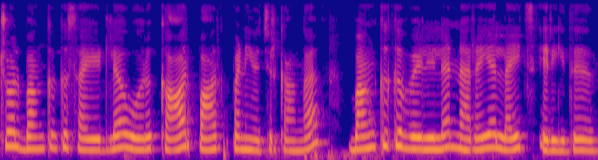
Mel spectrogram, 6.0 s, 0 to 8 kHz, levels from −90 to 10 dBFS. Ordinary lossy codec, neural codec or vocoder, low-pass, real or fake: none; none; 7.2 kHz; real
